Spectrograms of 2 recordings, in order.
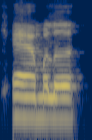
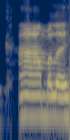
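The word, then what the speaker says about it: Kamala: how to say her name correctly it's not camela it's not cam it's kamla Harris get used to saying it properly because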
